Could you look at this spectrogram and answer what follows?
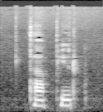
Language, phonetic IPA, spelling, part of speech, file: Polish, [ˈtapʲir], tapir, noun, LL-Q809 (pol)-tapir.wav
